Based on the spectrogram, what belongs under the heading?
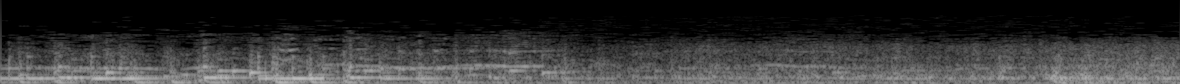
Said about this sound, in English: One day, while one of these porters was out with Grogan, acting as gunbearer, they saw a train speeding across the desert.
